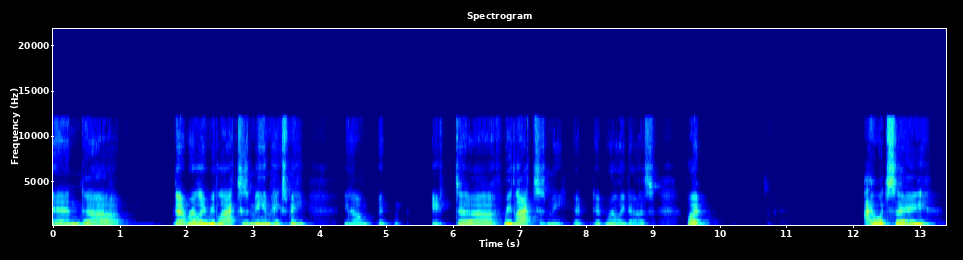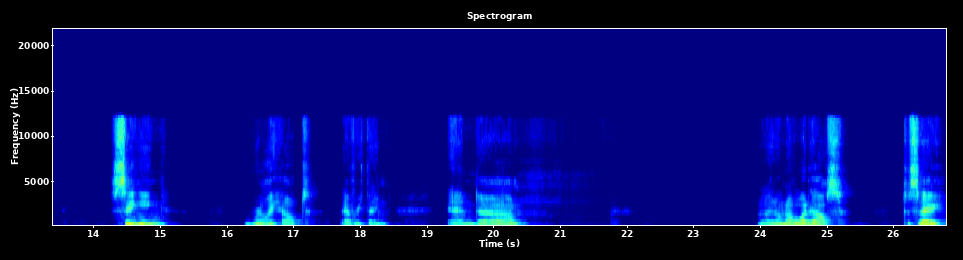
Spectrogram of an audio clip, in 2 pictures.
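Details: 56-year-old man with aphasia after a stroke in 2016, choir member attending neurological singing; speech with hesitations, fillers and repetitions; aphasia.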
